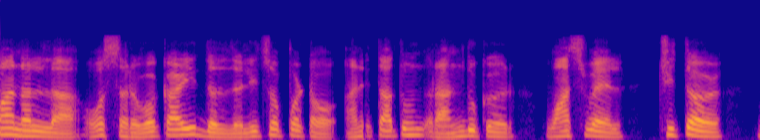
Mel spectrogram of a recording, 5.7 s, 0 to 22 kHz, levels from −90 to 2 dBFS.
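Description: At 2.72 to 2.80 s there is a lost AMR speech frame: a single 20 ms frame failed its checksum, and the AMR-WB decoder filled the gap by repeating the previous pitch and vocal tract parameters at reduced gain, heard as a brief dip or warble; the voice comes back weak or rough for a moment before the clear wideband speech resumes.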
